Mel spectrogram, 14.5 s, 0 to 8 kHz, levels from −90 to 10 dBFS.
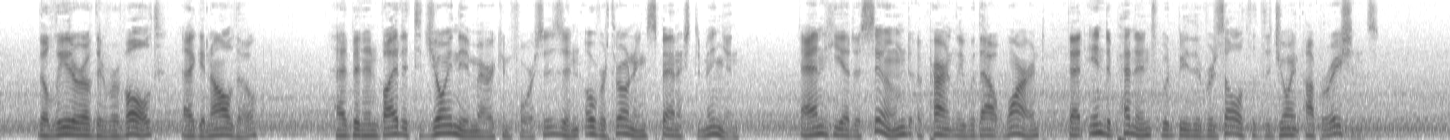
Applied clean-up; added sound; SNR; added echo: none; Boat, Water vehicle; 12 dB; none.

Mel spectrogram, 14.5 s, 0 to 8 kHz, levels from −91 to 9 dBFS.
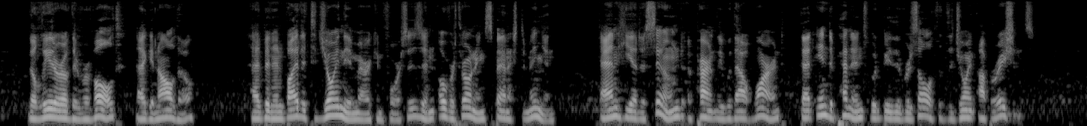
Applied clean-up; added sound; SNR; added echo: classical method Wiener filter.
